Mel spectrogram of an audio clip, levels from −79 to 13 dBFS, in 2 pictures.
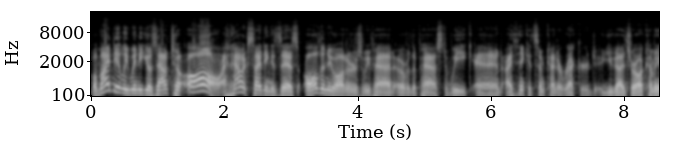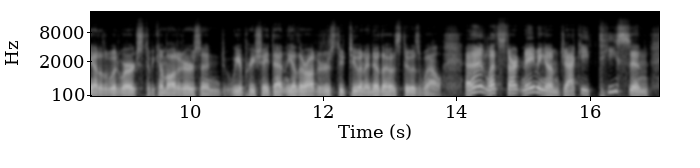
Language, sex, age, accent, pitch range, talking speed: English, male, 40-59, American, 120-180 Hz, 245 wpm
